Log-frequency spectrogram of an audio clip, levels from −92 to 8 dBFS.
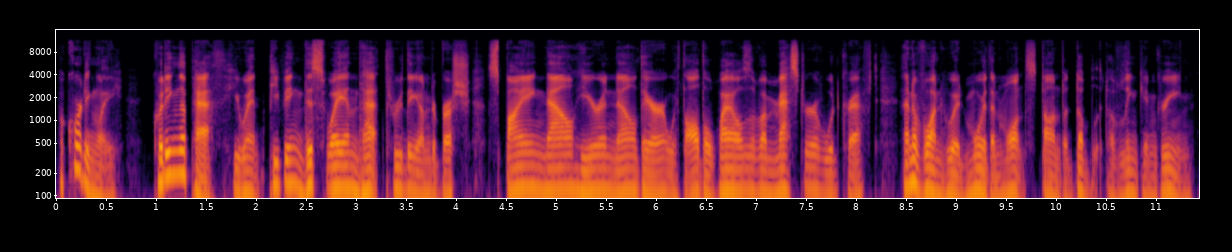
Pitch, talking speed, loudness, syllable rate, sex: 110 Hz, 225 wpm, -22 LUFS, 5.7 syllables/s, male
